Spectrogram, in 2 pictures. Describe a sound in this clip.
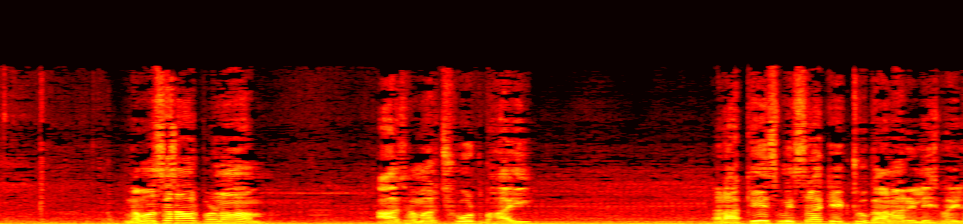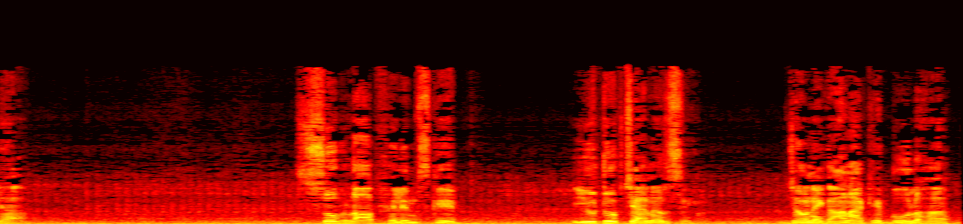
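A man talks close to a phone microphone, in a sad, pleading tone.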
